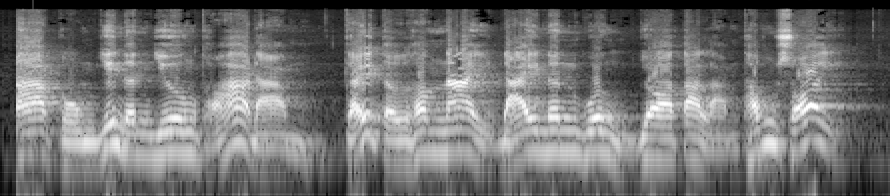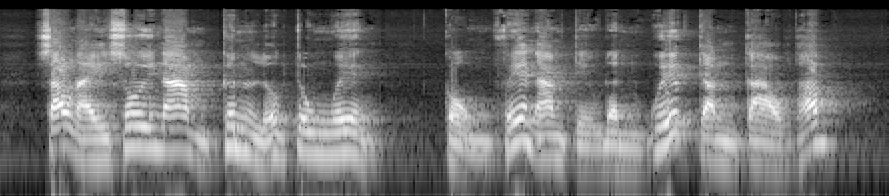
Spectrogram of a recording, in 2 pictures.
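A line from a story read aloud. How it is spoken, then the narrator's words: Loud declaration. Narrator (Vietnamese): Yến Dương lớn tiếng nói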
